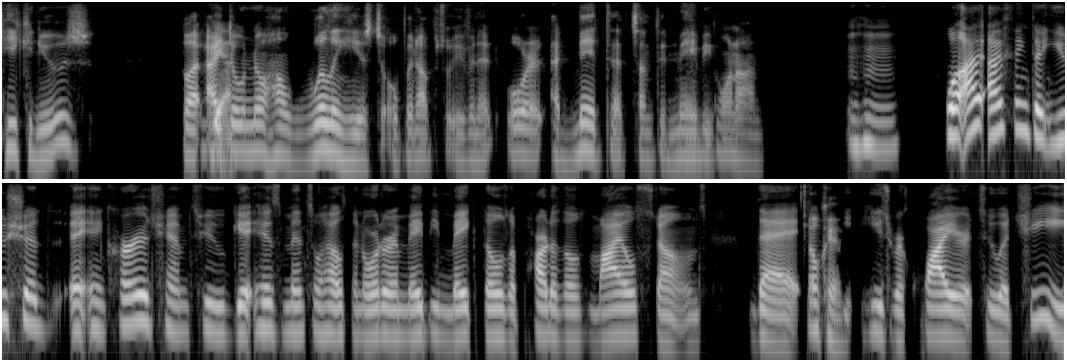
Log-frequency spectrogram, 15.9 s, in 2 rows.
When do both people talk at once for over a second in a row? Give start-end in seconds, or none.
none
